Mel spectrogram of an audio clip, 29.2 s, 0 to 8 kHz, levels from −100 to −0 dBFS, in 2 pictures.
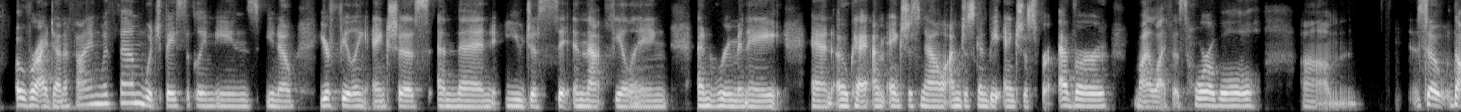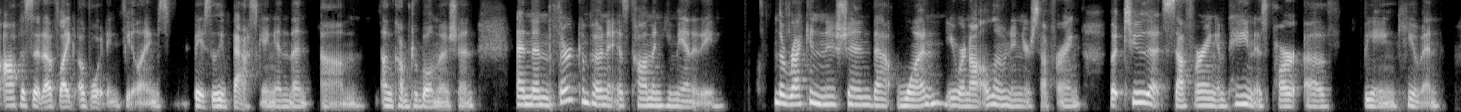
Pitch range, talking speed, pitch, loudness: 165-200 Hz, 170 wpm, 175 Hz, -20 LUFS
